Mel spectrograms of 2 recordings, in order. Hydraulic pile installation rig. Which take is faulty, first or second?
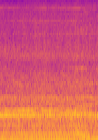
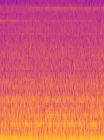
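second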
